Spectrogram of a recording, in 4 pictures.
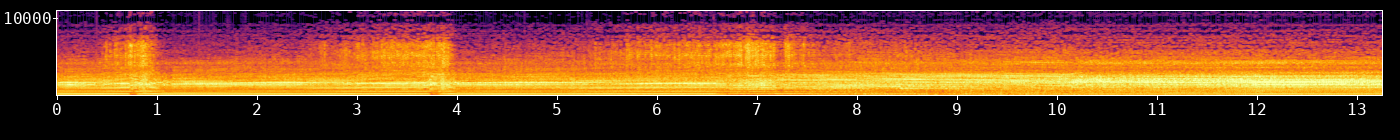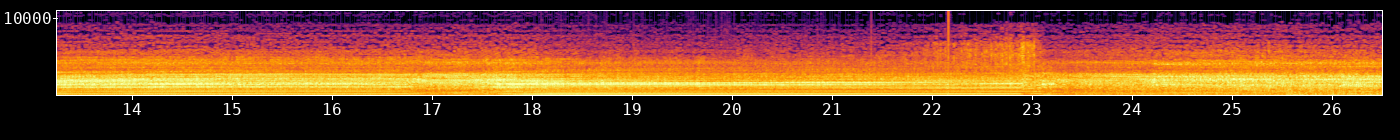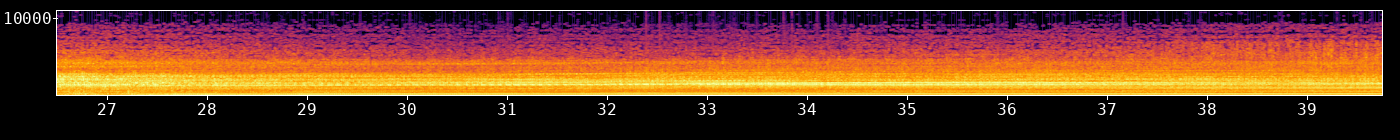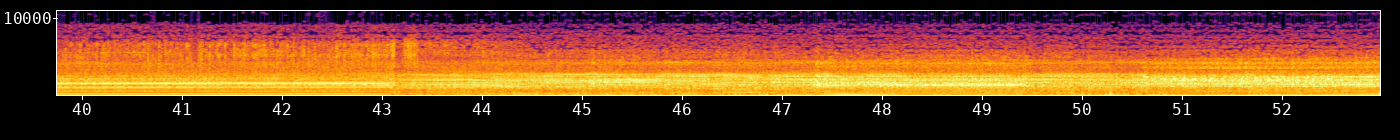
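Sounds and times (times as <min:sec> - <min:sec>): motorcycle engine accelerating: 0:00.0 - 0:52.9
wind rush: 0:06.2 - 0:19.8, 0:22.2 - 0:29.6, 0:41.8 - 0:52.9.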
